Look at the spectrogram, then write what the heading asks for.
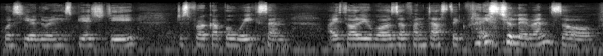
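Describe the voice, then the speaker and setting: Low-pitched Italian woman, noisy recording. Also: steady tone, moderate pace. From Italy. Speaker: interviewee. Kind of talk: oral history interview, personal recollection. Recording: clear background noise, room ambience.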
